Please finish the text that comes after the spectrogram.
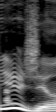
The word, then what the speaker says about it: Gilles: And thank you for pronouncing my name correctly. I'm doing my best, Gilles.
